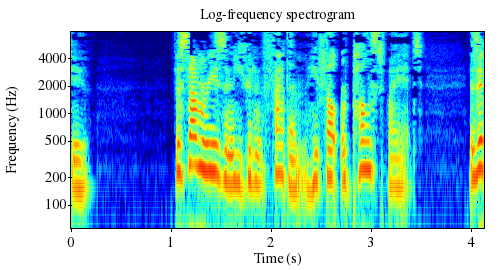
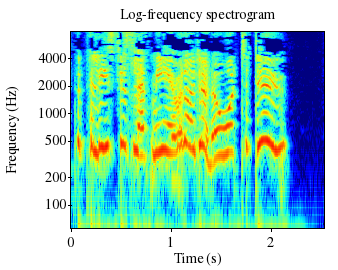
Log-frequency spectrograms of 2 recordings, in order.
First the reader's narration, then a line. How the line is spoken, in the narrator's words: she sobbed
